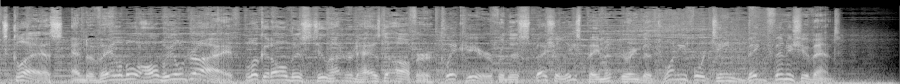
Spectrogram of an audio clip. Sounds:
speech, music

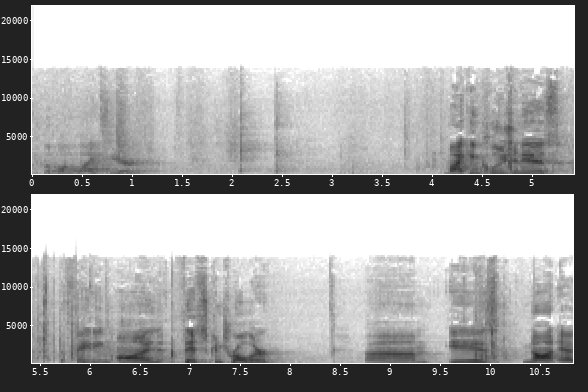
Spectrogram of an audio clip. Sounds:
inside a large room or hall, speech

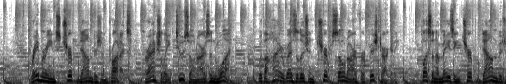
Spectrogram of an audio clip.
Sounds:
speech, music

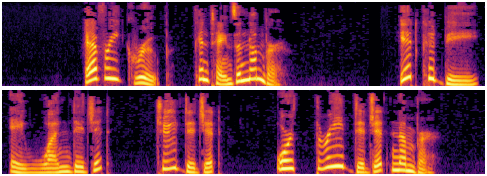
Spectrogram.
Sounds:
speech

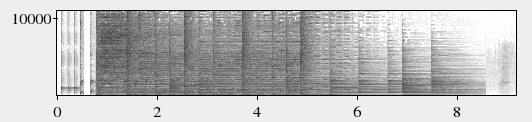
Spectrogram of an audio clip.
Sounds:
music, speech, plop

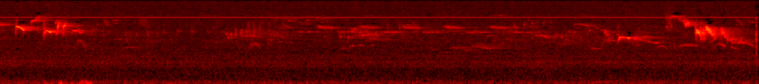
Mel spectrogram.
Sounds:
pheasant crowing

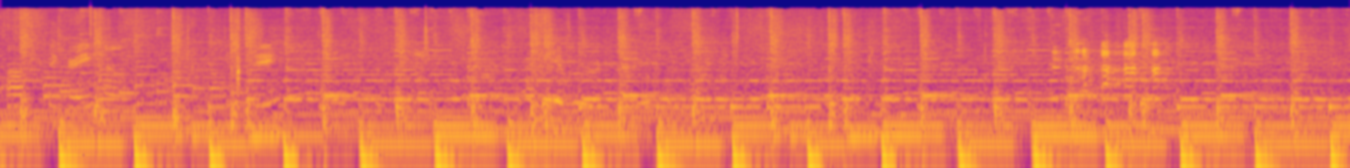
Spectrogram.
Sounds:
music, speech

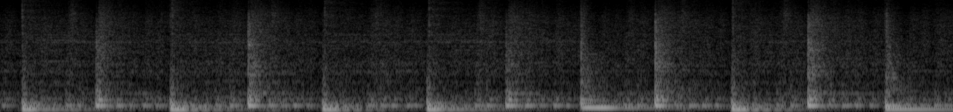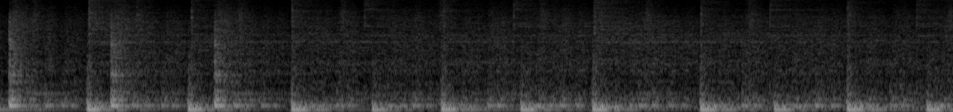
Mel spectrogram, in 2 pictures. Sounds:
music

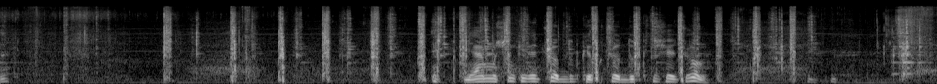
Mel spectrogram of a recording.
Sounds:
speech

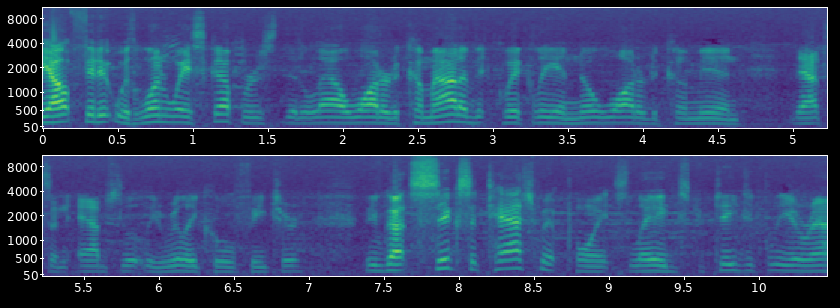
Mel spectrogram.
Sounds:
speech

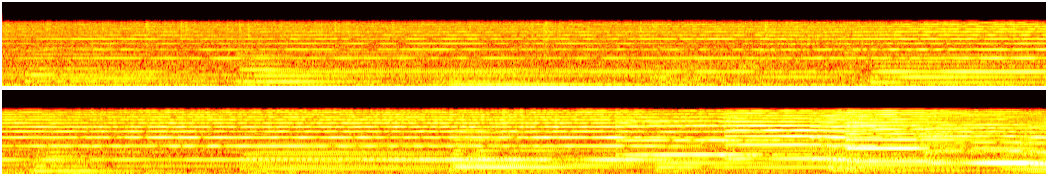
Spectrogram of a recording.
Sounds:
violin, musical instrument, music

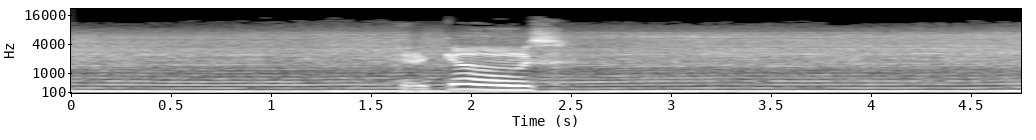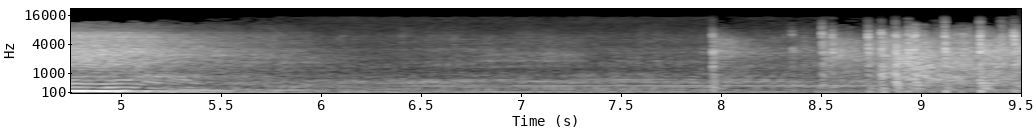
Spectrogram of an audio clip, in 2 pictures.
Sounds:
chainsaw, tools, speech, power tool

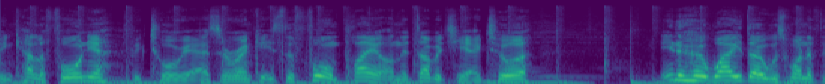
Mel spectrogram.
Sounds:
music, speech

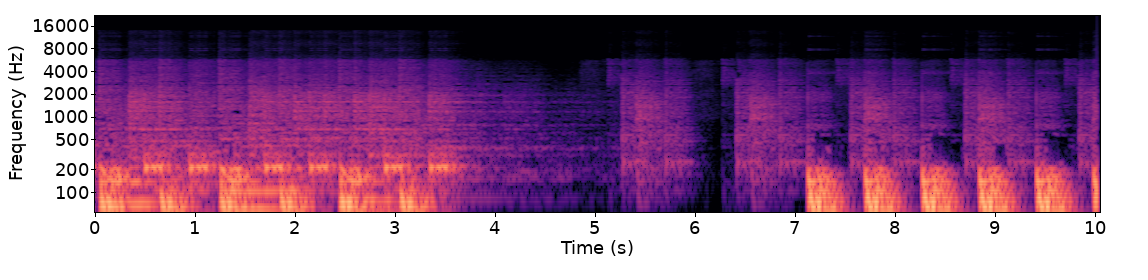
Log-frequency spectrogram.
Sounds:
music

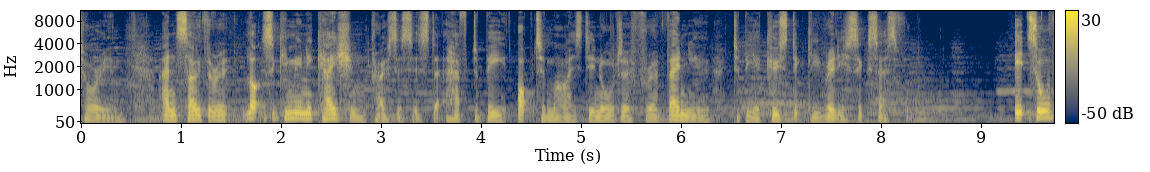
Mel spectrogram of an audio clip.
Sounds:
speech, music

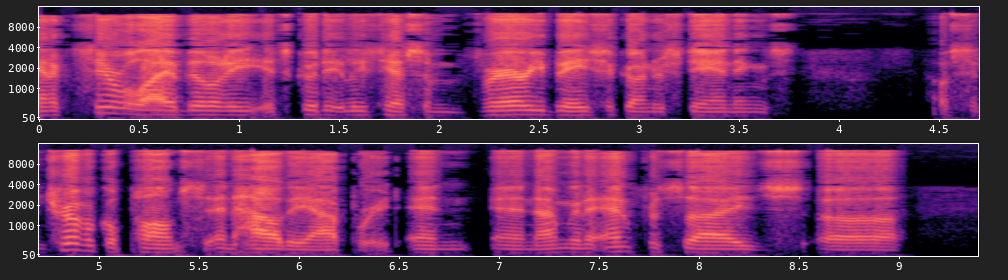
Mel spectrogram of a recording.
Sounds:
speech

